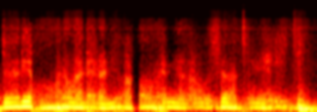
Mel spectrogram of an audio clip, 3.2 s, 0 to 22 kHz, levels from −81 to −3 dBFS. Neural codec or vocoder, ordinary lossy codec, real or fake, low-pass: codec, 44.1 kHz, 0.9 kbps, DAC; Opus, 16 kbps; fake; 19.8 kHz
